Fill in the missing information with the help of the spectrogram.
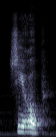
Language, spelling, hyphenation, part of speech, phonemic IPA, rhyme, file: Dutch, siroop, si‧roop, noun, /siˈroːp/, -oːp, Nl-siroop.ogg
- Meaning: 1. syrup, especially an inviscid variety 2. a soft drink made from a fruit-based concentrate diluted with water; squash 3. the concentrate from which said soft drink is made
